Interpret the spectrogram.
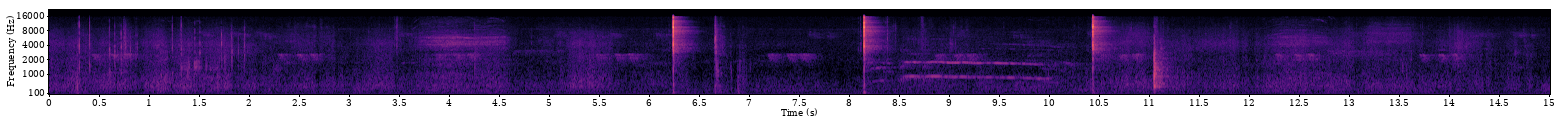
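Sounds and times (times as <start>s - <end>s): rooster crowing: 8.2s - 10.3s
light click: 10.4s - 10.7s
shears snipping: 10.4s - 10.8s.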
